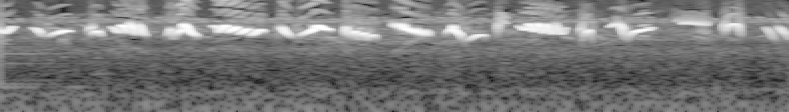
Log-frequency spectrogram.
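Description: A bird chirps in a rapid, continuous series of bright, high-pitched notes, loud and steady, with no voices present.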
